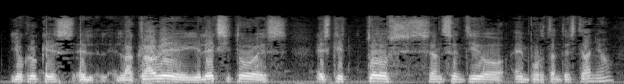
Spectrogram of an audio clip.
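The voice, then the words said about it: French accent speaking Spanish. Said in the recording (Spanish): “con ese acento francés que le caracteriza”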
